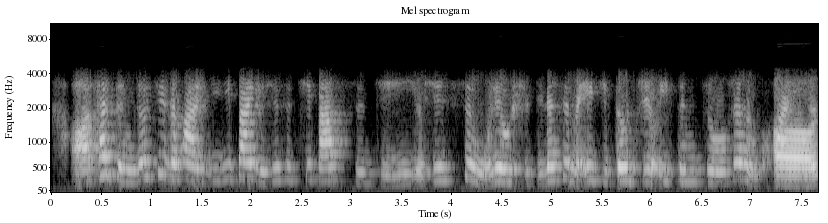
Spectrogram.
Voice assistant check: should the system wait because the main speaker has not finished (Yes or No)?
No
